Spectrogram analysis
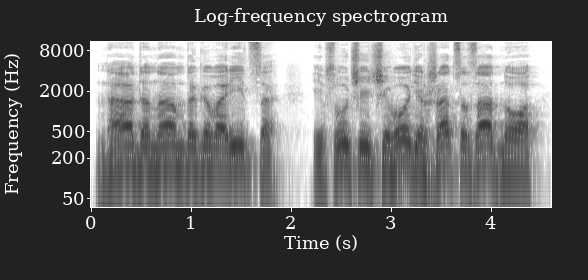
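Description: A huge, blustering fat man, as a narrator puts him on, deep and booming. He grumbles and complains loudly. It is a voice in an audiobook crowd scene. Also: unhurried, close to an everyday voice. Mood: grumbling.

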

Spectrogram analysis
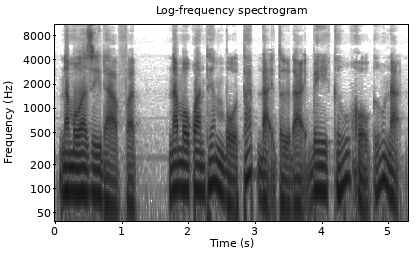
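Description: A man voicing a calm Buddhist monk in an audio story, speaking in a solemn, measured way. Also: deep voice, muffled recording, heavily acted.

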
